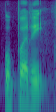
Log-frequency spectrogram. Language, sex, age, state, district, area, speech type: Sanskrit, male, 30-45, Karnataka, Chikkamagaluru, urban, read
